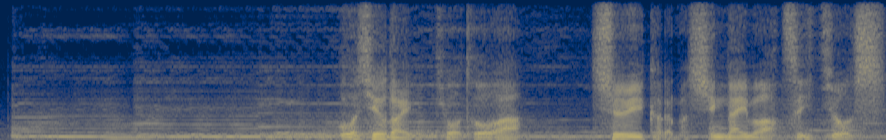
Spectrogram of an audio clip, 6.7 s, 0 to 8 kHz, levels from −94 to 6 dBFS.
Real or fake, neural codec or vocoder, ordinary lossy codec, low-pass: fake; codec, 16 kHz, 0.5 kbps, FunCodec, trained on Chinese and English, 25 frames a second; none; none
